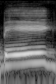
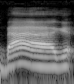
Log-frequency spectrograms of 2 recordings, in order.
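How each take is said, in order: First: The vowel has a strong regional Midwestern quality. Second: The vowel has a more neutral, standard quality. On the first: "when I changed bag to bag" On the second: "when I changed bag to bag"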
